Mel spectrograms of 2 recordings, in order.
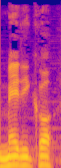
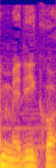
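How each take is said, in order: First: The stress is on the first syllable. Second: The stress is on the second syllable. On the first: The speaker calls it wrong. "no le digan Merico porque está mal" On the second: The speaker calls it right. "es Merico, sin tilde"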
